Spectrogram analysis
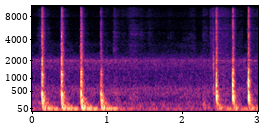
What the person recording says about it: jednak po lewej stronie jest on już zupełnie twardy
